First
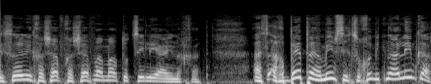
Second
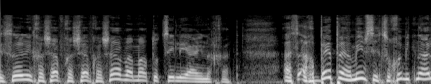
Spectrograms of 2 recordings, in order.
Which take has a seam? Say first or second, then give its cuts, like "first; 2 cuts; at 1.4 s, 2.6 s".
first; 1 cut; at 0.9 s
